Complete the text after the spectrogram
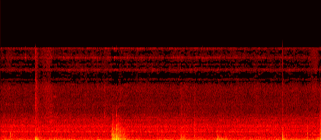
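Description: Hands pat and press soft dough on a metal tray, with soft thuds.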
